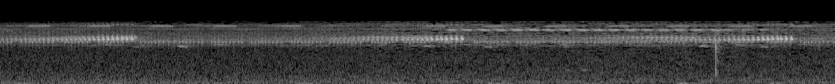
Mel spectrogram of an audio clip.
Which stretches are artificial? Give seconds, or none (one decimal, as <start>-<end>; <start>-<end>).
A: 4.0-7.8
